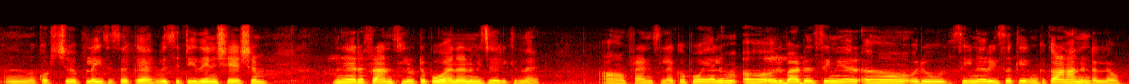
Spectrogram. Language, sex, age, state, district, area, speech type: Malayalam, female, 18-30, Kerala, Palakkad, rural, spontaneous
